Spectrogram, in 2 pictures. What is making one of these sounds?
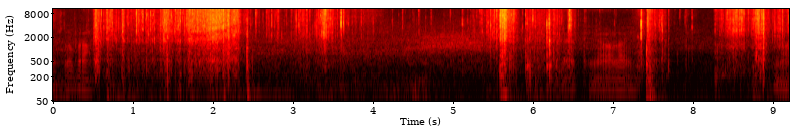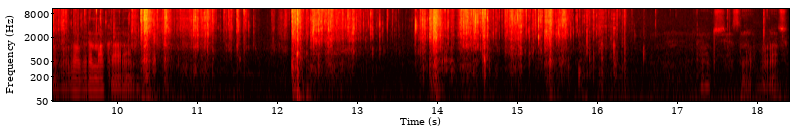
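Packets and jars knock and clatter against each other.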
